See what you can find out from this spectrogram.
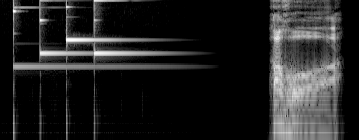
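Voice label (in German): "Horror", German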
